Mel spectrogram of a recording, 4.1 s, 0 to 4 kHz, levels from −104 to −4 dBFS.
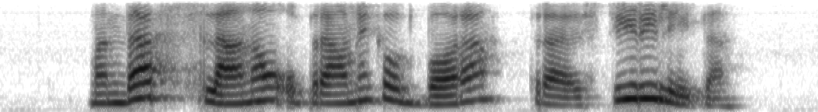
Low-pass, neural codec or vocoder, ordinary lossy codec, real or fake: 3.6 kHz; codec, 24 kHz, 6 kbps, HILCodec; none; fake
